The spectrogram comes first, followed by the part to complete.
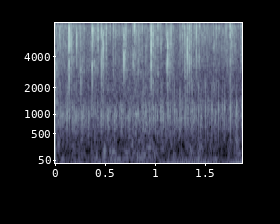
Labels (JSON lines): {"label": "biophony, rattle", "recorder": "SoundTrap 500"}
